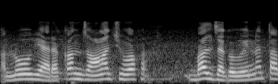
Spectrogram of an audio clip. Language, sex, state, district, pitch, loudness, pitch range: Garhwali, female, Uttarakhand, Tehri Garhwal, 235 Hz, -16 LUFS, 210-250 Hz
